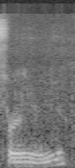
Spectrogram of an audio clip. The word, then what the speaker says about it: Frome: Frome is pronounced Froome.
